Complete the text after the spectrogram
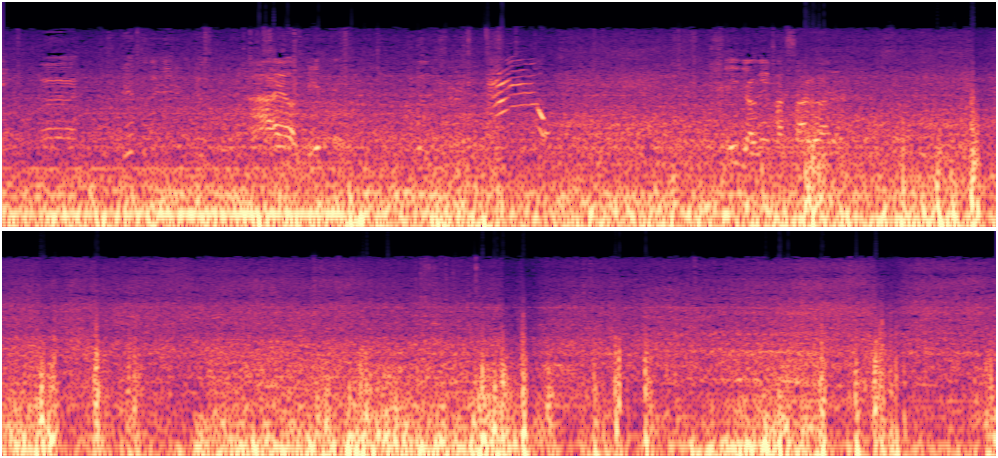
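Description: A truck engine rumbles steadily from inside the cab while driving.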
